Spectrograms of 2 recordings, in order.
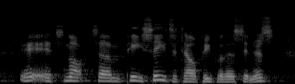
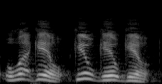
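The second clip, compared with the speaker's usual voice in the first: louder, higher, hammering each guilt; mock-outraged repetition; 4 semitones higher, 8 dB louder than usual. Preacher voicing a listener's mock-outraged complaint. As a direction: pile on the guilt in mock dismay.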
